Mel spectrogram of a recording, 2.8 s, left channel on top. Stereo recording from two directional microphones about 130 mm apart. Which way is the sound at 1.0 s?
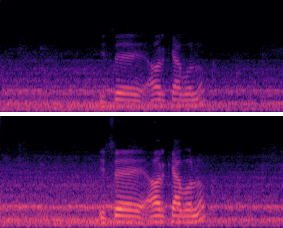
35° right (ahead or behind).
